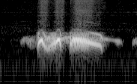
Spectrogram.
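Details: A spotted dove in full 'thúc bổi' cooing: a short wavering double note, then one long, strong, slightly falling coo, clear and unaccompanied.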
